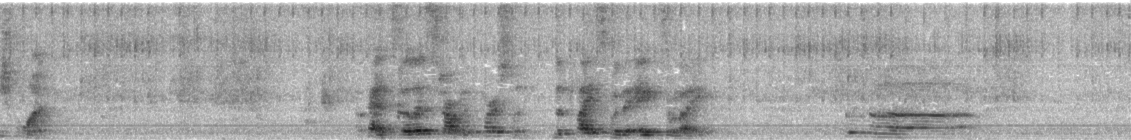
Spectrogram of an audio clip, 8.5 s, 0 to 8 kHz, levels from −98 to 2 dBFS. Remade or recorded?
recorded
